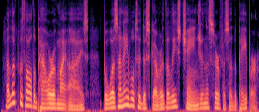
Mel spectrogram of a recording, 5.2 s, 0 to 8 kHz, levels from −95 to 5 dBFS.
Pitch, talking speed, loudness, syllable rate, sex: 125 Hz, 265 wpm, -17 LUFS, 7.1 syllables/s, male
